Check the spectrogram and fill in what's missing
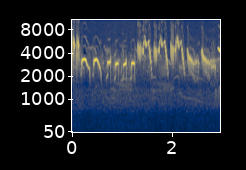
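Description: A Eurasian Skylark sings a fast, unbroken stream of high chirps, trills and slurred whistles, tumbling and varied with no pauses.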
